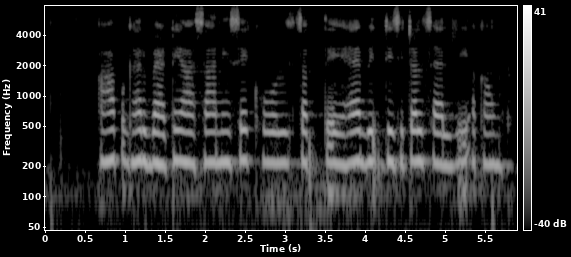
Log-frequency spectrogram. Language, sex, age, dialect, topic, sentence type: Hindi, female, 25-30, Marwari Dhudhari, banking, statement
